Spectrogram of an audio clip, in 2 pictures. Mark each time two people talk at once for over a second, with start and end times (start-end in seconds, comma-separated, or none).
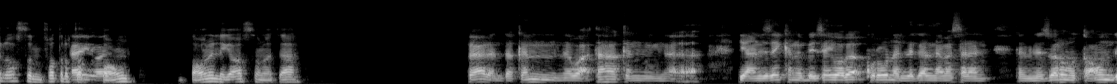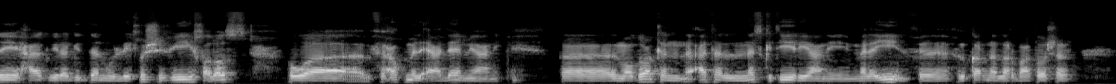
none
